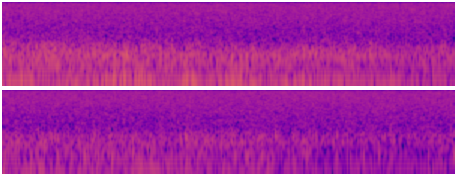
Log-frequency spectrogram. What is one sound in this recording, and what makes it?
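A deep rumble of distant explosions rolls and slowly fades.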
